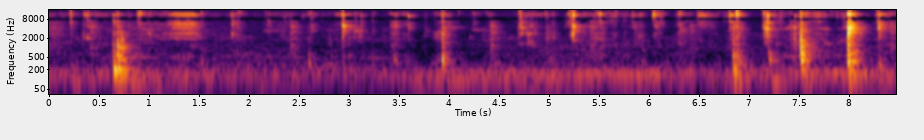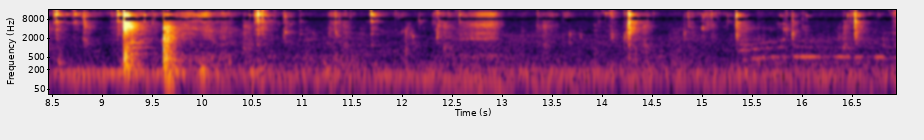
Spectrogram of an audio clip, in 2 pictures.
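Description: Chewing and biting on pieces of chicken on the bone, eaten by hand, with a few sharp clicks and crunches: one about a second in, one about four seconds in, and a cluster a few seconds later.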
